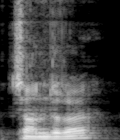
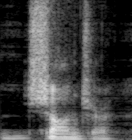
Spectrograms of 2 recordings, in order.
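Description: First: The name is said with its original pronunciation. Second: The name is said with its common pronunciation. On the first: "the actual pronunciation would be, like" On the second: "Even Shivam calls her Chandra"

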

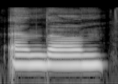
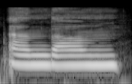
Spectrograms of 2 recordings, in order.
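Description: No difference in how they are said.

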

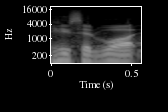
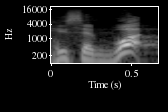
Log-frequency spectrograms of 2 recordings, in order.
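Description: First: It is said plainly, without surprise. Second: It is said with strong surprised disbelief. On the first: The speaker calls it wrong. "You can't just say" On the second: The speaker calls it right. "You have to say"

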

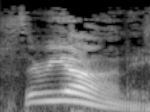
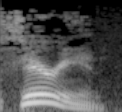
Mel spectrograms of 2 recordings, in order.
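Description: First: The name ends with 'anni', with four syllables. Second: The name ends after 'an', with three syllables. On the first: The speaker calls it right. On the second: The speaker calls it wrong.

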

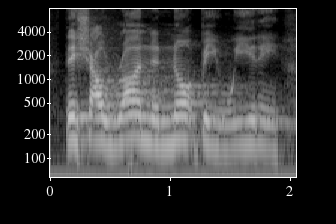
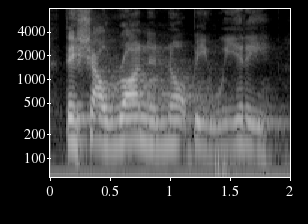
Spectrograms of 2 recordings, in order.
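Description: Both takes have the same delivery.

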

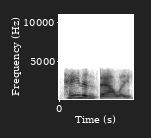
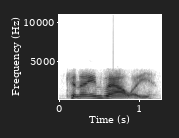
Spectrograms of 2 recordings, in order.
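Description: First: Canaan is said the biblical way. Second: Canaan is said the local West Virginia way. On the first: This is how outsiders say the name. The speaker calls it wrong. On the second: This is how residents say the name. The speaker calls it right.

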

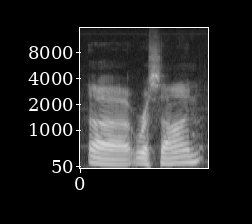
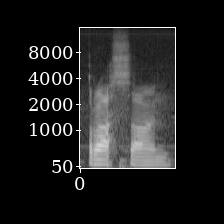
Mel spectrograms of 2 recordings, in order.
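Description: First: The name is said in a simplified, anglicized way. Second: The name is said in its original native way. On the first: This is the version used so others can say it. "I pronounce it Rasan only because" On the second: This is the true form of the name. "you get my actual real name ... but it's Rasan"

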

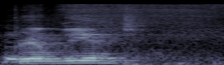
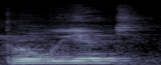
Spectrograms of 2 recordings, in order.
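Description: First: The first vowel is a plain short 'i'. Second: The first vowel sounds like 'oo'. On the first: It is the usual way of saying it. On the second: It imitates another person's way of saying it.

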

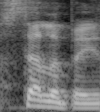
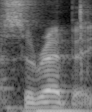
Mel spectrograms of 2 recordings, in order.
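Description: First: The name is pronounced the English way. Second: The name is pronounced the Japanese way. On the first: "we have Celebi" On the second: "That's the Japanese pronunciation of Celebi"

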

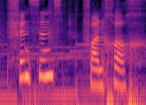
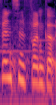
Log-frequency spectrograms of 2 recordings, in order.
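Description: First: The name is said closer to the original Dutch. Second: The name is said the usual English way. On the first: This is the authentic version. "the correct pronunciation is something along the lines of" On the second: This is the familiar everyday version. "like in school, they said"

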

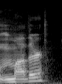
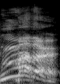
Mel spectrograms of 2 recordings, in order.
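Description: First: The word is said flatly, without excitement. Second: The word is said loudly, as an exclamation. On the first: The speaker calls it wrong. "I said it wrong" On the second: The speaker calls it right. "because there's an exclamation point"

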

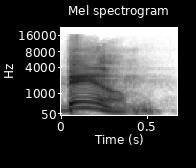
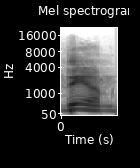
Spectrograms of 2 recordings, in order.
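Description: First: The word starts with a d sound. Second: The word starts with a th sound. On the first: The speaker calls it right. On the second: The speaker calls it wrong. "Not them"

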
